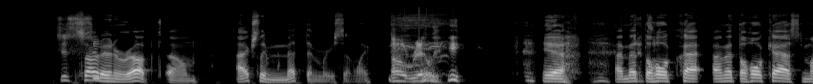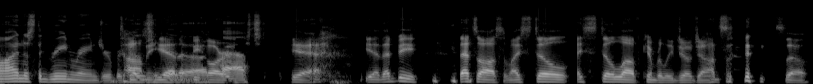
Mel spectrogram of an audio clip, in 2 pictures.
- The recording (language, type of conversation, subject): English, unstructured, How do you feel about cheating at school or at work?
- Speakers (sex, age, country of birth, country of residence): male, 30-34, United States, United States; male, 45-49, United States, United States
- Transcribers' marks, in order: tapping; distorted speech; laugh; laughing while speaking: "really?"; laughing while speaking: "Yeah"; static; laughing while speaking: "Yeah"; chuckle; laughing while speaking: "Johnson"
